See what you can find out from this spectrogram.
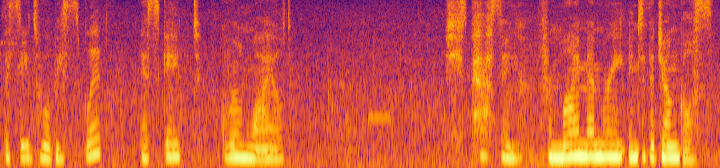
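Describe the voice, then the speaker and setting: A woman's voice: medium pitch, steady tone, unhurried, a little mellow, slight background noise, close to an everyday voice. A woman playing a mourning tribeswoman in a video game, speaking solemnly and poetically. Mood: solemn grief. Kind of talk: video game dramatic dialogue.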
